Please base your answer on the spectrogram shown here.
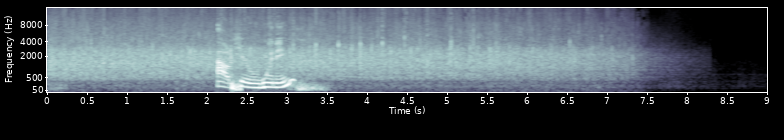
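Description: Continuous applause from a crowd, with a brief spoken phrase cutting through near the start before the clapping fades out.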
